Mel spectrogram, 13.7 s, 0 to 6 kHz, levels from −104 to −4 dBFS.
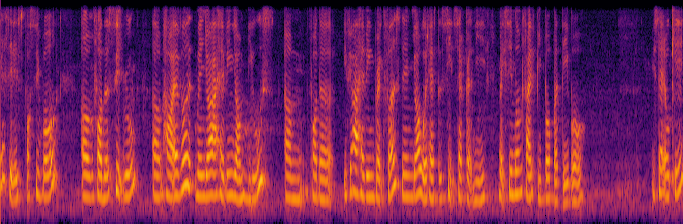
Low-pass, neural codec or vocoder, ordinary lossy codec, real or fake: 5.4 kHz; vocoder, 22.05 kHz, 80 mel bands, HiFi-GAN; none; fake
